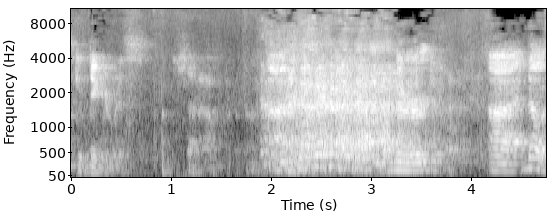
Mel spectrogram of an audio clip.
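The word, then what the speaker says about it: Kid Icarus: that the sequel on the game board it's pronounced kidicarus shut up nerd uh no seriously that is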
